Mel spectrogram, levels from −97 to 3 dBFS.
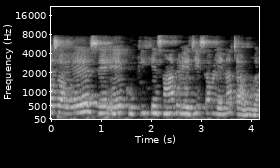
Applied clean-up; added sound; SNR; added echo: classical method WPE with log-MMSE.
